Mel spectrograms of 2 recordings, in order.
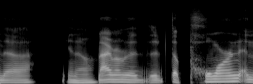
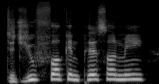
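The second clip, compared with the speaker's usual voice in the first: sharp, much higher pitched accusing question; outraged accusation; 12 semitones higher than usual. Retold or imitated. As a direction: demand an answer, voice jumping high. Confronting his buddy, outraged.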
